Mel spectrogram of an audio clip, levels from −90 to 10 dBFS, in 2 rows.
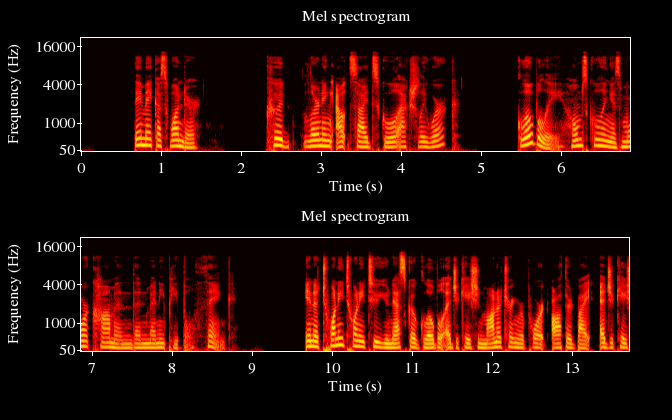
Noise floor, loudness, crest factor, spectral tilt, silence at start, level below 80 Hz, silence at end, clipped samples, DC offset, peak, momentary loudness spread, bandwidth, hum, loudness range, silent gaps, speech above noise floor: under -90 dBFS; -23 LUFS; 20 dB; -5 dB/octave; 0.7 s; -46 dBFS; 0 s; under 0.1%; under 0.1%; -4 dBFS; 10 LU; 13.5 kHz; none; 4 LU; 1.81-2.31 s, 4.96-5.46 s, 9.16-9.66 s; over 67 dB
